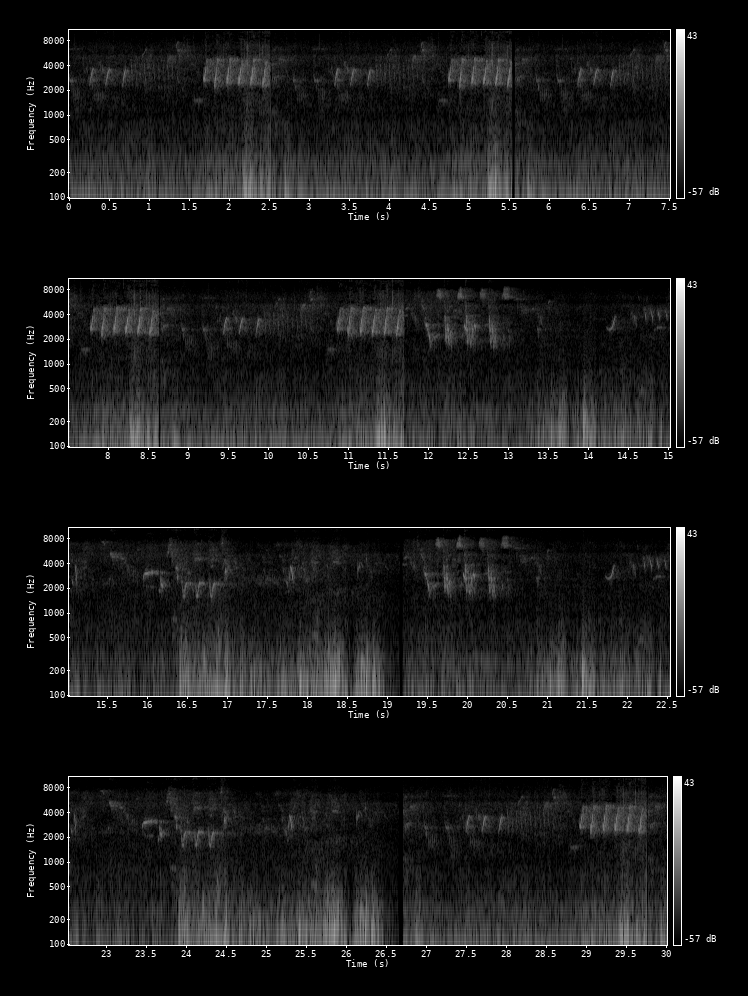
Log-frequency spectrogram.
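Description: Songbirds singing in bushes: one bird repeats a short, fast trill every few seconds, with other chirps and short calls in between.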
